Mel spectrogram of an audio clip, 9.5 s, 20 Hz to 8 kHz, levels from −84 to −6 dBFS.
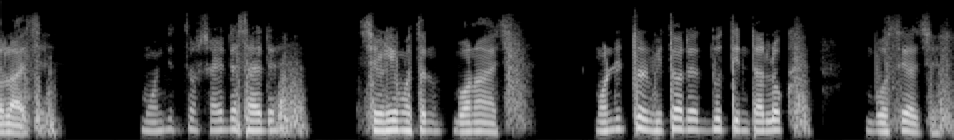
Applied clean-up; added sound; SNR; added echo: none; none; none; none.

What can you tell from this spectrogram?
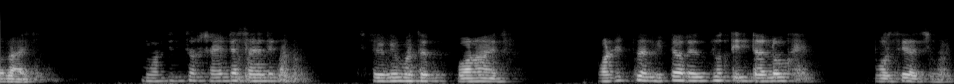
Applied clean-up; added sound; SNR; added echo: neural mask model DeepFilterNet 3.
